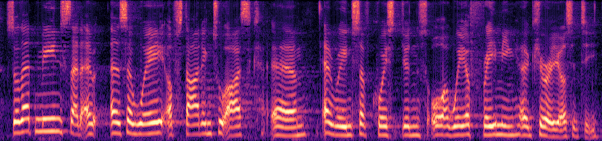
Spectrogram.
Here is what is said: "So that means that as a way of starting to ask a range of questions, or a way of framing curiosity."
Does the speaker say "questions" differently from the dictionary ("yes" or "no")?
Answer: yes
